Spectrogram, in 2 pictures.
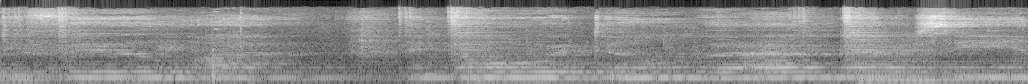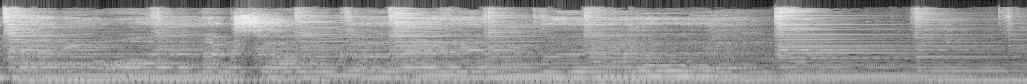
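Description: A woman singing live into a microphone while strumming an acoustic guitar; the music drops briefly quieter just under two seconds in, then carries on steadily.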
